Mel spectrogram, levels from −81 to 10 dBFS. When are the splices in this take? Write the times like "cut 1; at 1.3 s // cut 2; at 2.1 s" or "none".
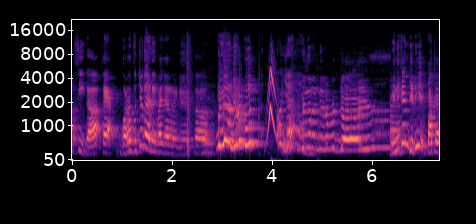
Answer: cut 1; at 6.4 s

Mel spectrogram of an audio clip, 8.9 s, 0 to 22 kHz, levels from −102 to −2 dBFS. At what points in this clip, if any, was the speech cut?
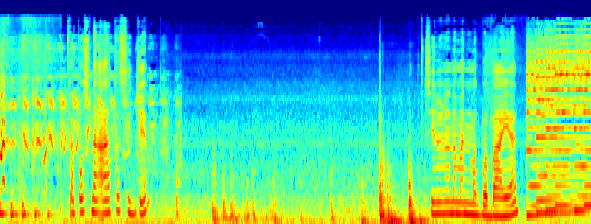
cut 1; at 0.9 s // cut 2; at 7.8 s

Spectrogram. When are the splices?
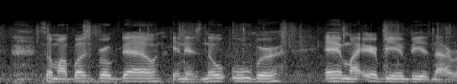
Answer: cut 1; at 1.8 s

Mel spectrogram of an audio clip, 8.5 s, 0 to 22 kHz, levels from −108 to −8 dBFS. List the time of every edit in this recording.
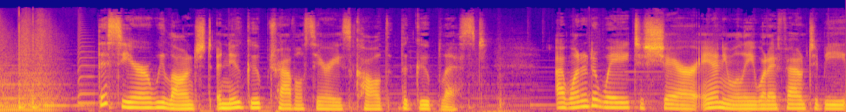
cut 1; at 0.9 s

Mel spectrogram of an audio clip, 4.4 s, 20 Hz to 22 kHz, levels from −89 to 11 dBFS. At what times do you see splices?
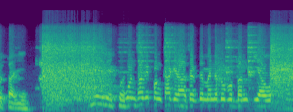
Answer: cut 1; at 1.9 s

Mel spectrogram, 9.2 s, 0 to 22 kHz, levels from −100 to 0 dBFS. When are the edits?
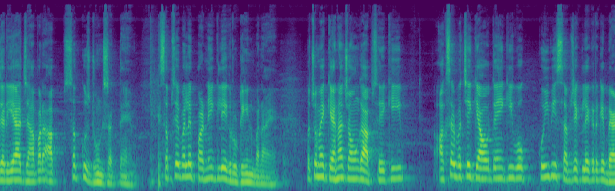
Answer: cut 1; at 2.4 s

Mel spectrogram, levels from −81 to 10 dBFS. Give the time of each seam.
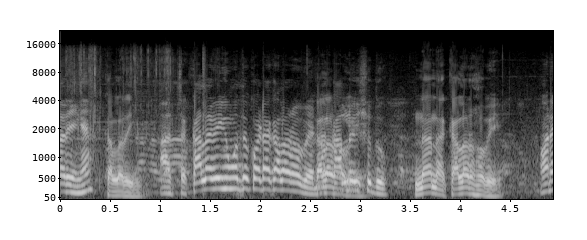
none

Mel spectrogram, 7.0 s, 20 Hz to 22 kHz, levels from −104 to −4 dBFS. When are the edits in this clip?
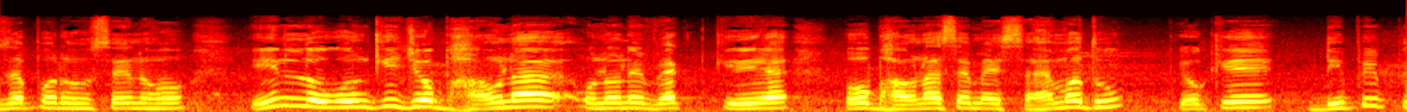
none

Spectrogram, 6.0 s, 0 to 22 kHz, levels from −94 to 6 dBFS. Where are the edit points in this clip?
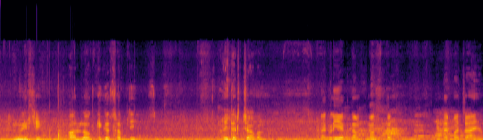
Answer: cut 1; at 4.0 s

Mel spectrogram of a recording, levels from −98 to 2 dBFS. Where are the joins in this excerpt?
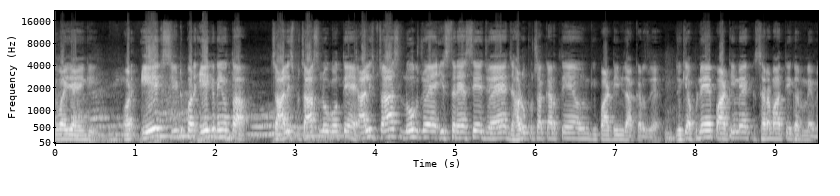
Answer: cut 1; at 3.8 s

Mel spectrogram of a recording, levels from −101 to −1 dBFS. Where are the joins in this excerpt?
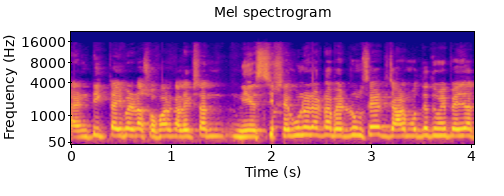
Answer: cut 1; at 2.0 s

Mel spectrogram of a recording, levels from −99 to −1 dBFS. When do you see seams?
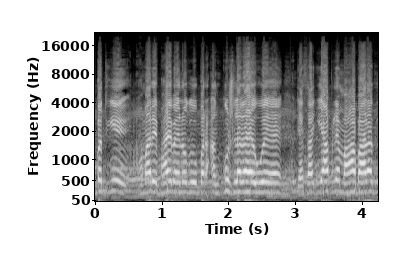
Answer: cut 1; at 2.9 s

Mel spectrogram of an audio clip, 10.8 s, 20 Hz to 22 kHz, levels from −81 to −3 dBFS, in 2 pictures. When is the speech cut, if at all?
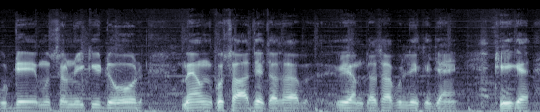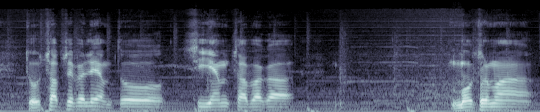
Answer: none

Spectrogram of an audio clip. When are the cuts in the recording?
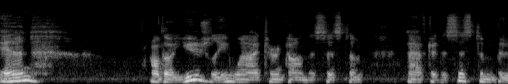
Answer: cut 1; at 3.1 s

